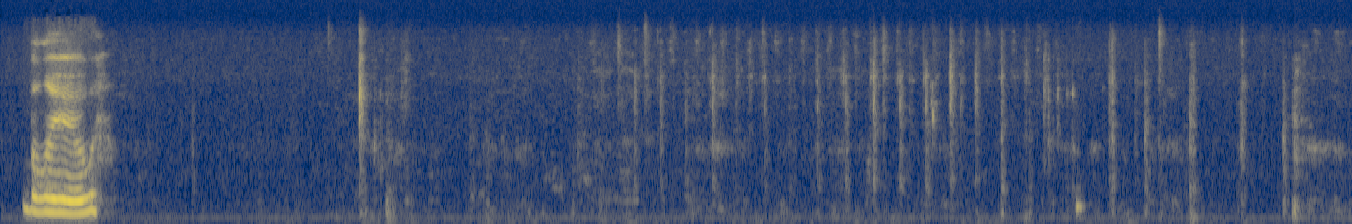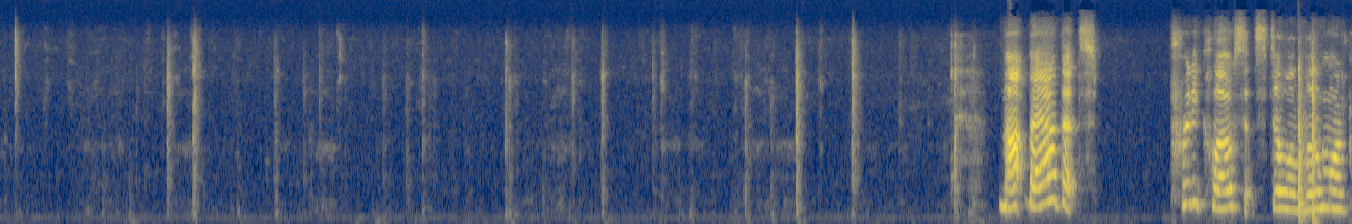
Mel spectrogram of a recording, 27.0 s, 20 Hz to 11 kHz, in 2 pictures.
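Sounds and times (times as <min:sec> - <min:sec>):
spatula scraping ink: 0:06.2 - 0:12.6.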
